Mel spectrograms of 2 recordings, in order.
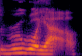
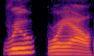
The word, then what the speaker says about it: Roux Royale: messed it up twice it's okay so it's Rue Royale Rue Royale thank you so much it's spelled r o u x r o y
